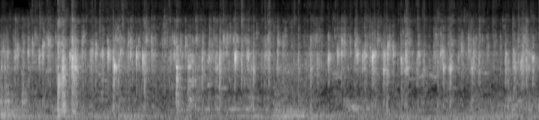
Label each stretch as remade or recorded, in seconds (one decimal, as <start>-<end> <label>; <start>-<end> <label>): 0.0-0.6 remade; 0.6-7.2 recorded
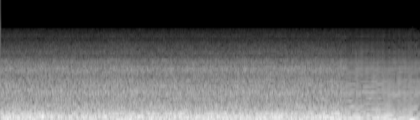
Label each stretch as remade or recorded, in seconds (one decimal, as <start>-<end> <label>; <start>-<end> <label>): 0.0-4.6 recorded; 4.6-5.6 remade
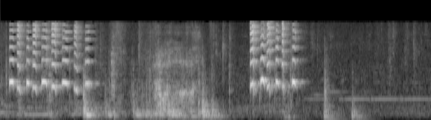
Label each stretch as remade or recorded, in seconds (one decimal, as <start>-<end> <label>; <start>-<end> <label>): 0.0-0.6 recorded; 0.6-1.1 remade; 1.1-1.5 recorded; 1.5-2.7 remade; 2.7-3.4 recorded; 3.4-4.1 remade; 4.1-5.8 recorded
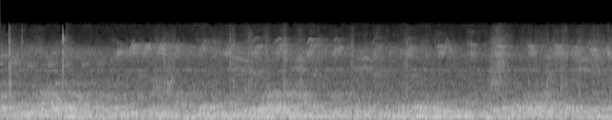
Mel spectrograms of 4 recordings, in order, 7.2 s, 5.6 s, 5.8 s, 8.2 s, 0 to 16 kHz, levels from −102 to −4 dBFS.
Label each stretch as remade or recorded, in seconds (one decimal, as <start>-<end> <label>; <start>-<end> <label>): 0.0-3.2 recorded; 3.2-5.5 remade; 5.5-8.2 recorded

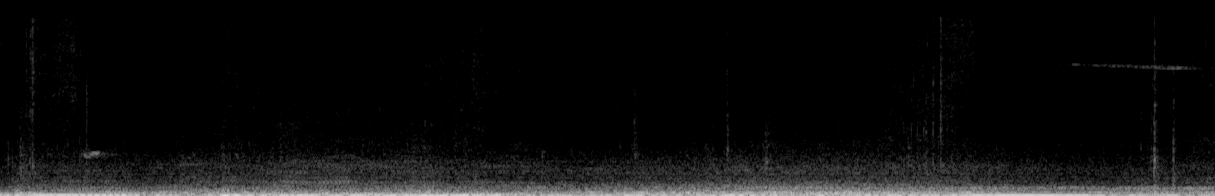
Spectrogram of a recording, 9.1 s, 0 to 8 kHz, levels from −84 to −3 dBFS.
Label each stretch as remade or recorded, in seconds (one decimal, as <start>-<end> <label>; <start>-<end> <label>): 0.0-1.5 recorded; 1.5-2.1 remade; 2.1-3.7 recorded; 3.7-5.3 remade; 5.3-9.1 recorded

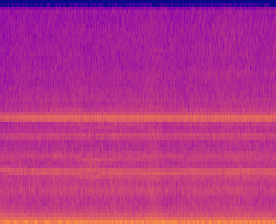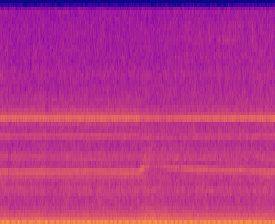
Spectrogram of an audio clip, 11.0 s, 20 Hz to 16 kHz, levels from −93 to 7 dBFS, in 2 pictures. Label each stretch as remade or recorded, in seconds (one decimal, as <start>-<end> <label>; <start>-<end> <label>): 0.0-11.0 recorded

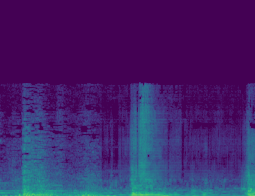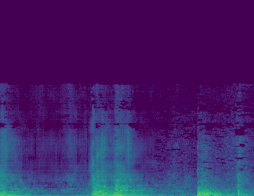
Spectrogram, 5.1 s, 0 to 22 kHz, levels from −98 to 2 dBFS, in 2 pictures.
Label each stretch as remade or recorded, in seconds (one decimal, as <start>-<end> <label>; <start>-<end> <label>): 0.0-1.0 recorded; 1.0-4.1 remade; 4.1-5.1 recorded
